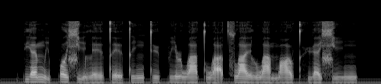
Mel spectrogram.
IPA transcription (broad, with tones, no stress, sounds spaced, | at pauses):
p j ɛ˥ m ḭ˨˩ p ɤ˥˩ ɕ ḭ˨˩ l e˧˥ ɪ̯ t̪ ḛ˨˩ ɪ̯ t̪ i˥ ŋ t̪ y˥ p i˥ ɻ w ä˥ t̪ w ä̰˨˩ t͡s w a˥˧ ɪ̯ l w ä˥˩ m ɑ˥ ʊ̯ t̪ʰ ɥ ɛ˥ ɕ i˥ ŋ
